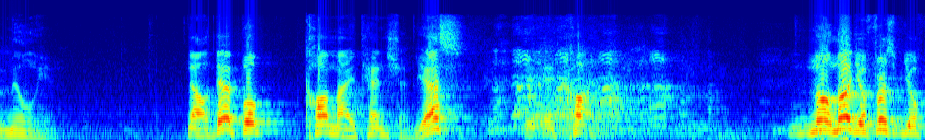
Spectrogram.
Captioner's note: audience laughs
